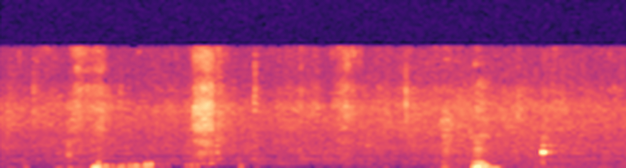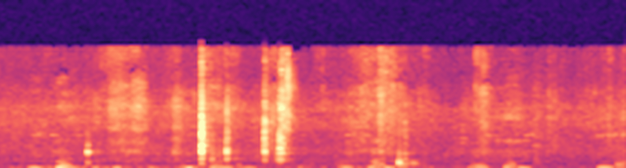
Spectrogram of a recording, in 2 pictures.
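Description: A woman murmuring short, low "mm" hums, many in a row from about three seconds in, over a low rumble and a few sharp clicks.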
